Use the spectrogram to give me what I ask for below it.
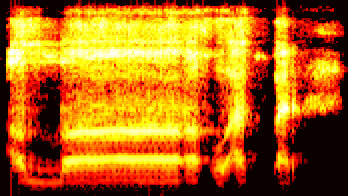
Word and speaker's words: Allahu Akbar: Cara bacanya yang panjang adalah Allahnya, Allahu Akbar. Selainnya tidak boleh ada yang panjang. Kalau sampai ada satu saja selain Allahnya yang panjang, maka takbirnya tidak sah.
